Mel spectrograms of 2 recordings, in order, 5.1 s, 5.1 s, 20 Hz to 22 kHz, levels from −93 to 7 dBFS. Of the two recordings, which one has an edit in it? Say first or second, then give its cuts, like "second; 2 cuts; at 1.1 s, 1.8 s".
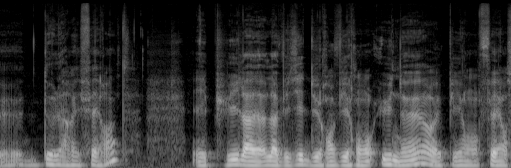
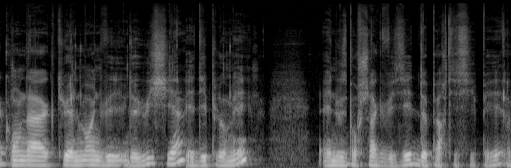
second; 3 cuts; at 1.3 s, 1.9 s, 3.5 s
